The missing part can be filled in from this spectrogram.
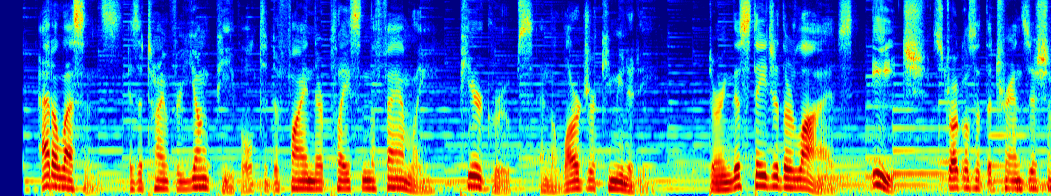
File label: Narrations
